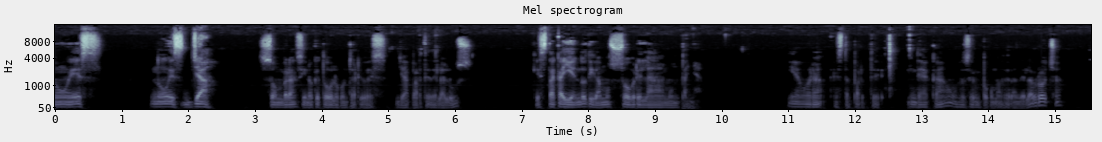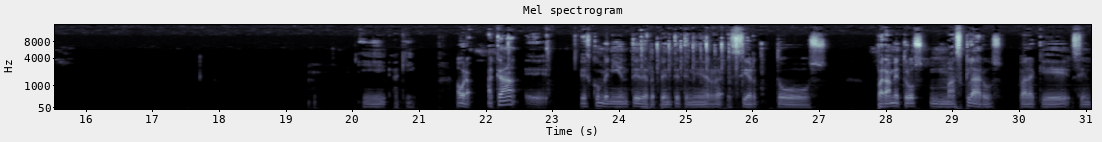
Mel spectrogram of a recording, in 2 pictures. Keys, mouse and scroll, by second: 1.1-5.2 drag, 5.9-7.7 drag, 7.8-9.0 drag, 9.6 middle click, 11.0 click, 12.2-18.7 drag, 18.9 middle click, 19.4-19.9 scroll up 2, 19.5 middle click, 19.9 middle click, 20.8-23.4 scroll up 1, 23.4 shift+scroll up 1, 23.5-25.4 shift+drag, 25.6 ctrl+shift+z, 29.7-31.0 drag.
